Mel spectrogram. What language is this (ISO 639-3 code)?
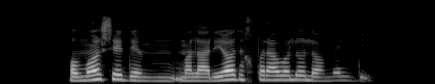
pus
